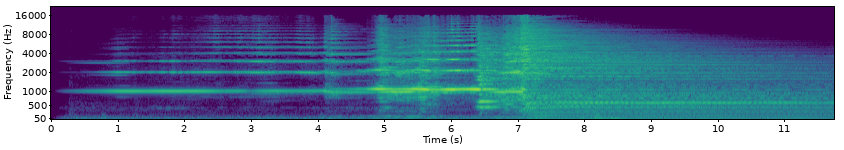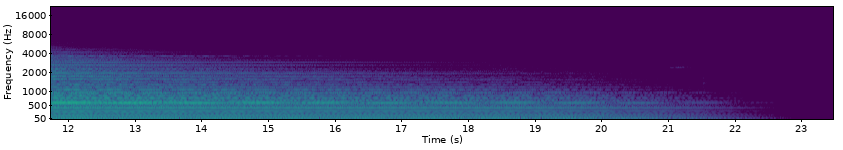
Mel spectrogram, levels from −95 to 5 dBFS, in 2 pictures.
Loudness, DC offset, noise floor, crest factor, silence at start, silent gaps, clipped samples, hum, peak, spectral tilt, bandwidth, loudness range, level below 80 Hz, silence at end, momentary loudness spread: -20 LUFS; under 0.1%; -89 dBFS; 26 dB; 0.6 s; none; under 0.1%; none; 0 dBFS; 0.5 dB/octave; 16.5 kHz; 24 LU; -52 dBFS; 7.45 s; 26 LU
